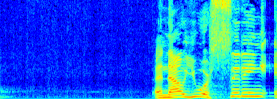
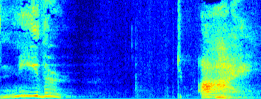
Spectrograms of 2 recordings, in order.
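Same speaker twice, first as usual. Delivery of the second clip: tender Jesus; 7 semitones higher, slower than usual. Retold or imitated. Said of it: "He says".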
